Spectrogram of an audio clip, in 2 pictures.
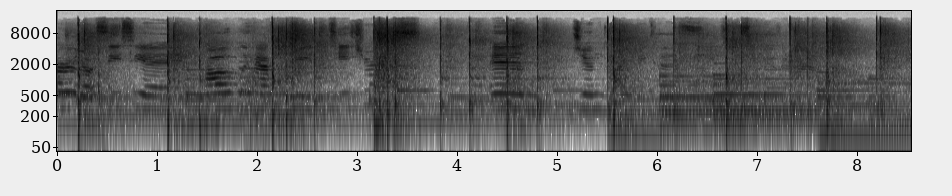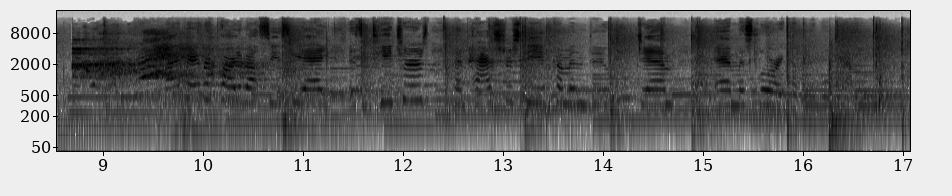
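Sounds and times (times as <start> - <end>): background music: 0.0 - 17.0
basketball bouncing on gym floor: 0.0 - 17.0.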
